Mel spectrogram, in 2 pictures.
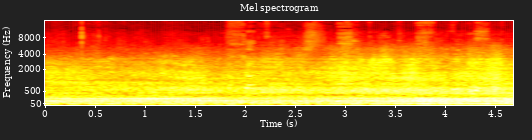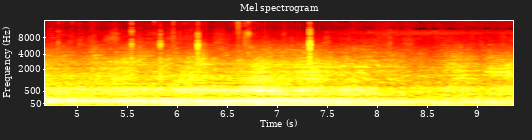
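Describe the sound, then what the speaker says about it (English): A P-51 Mustang named 'Jersey Jerk' taxis at the Duxford airshow, its propeller engine giving a steady, loud, low rumble throughout, with broadband wind and crowd noise and an announcer's voice over it. "There's a beach P51 Jersey Jerk taxi back in"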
